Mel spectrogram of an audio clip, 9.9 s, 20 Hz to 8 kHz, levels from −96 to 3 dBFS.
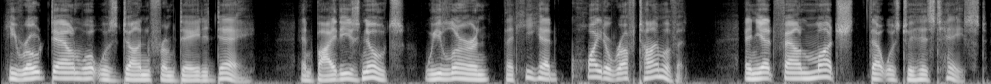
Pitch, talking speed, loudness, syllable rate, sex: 135 Hz, 205 wpm, -16 LUFS, 4.7 syllables/s, male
